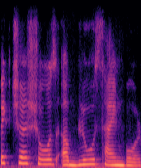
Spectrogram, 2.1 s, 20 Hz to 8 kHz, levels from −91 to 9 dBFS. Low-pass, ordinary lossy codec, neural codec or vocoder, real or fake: 7.2 kHz; Opus, 32 kbps; codec, 16 kHz, 2 kbps, FunCodec, trained on LibriTTS, 25 frames a second; fake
